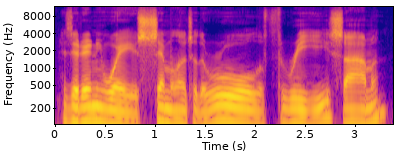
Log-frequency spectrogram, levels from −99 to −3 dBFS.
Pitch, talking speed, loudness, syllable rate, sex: 100 Hz, 195 wpm, -16 LUFS, 4.7 syllables/s, male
